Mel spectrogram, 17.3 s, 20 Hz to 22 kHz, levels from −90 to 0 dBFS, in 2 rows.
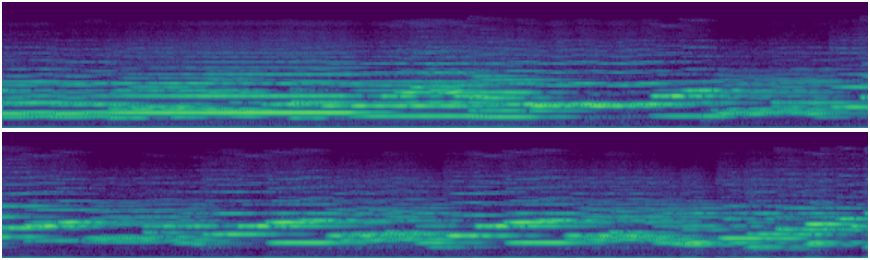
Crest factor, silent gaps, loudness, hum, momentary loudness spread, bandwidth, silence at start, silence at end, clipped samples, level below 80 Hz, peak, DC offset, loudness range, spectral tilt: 14 dB; none; -28 LUFS; none; 10 LU; 12.5 kHz; 0 s; 0 s; under 0.1%; -70 dBFS; -14 dBFS; 0.6%; 5 LU; -3 dB/octave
